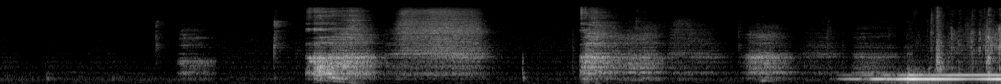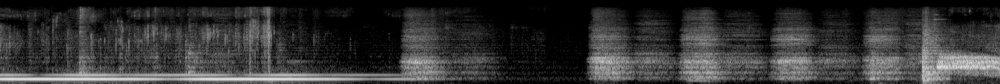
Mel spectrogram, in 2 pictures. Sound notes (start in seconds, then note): 4.8 groaning; 10.8 high pitch sound; 15.8 labored breathing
